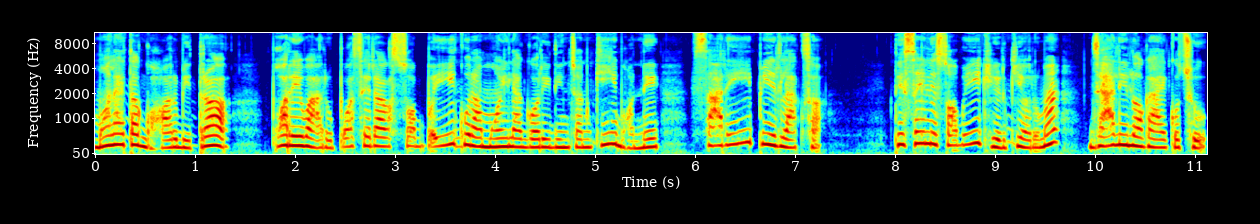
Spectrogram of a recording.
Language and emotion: Nepali, fearful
